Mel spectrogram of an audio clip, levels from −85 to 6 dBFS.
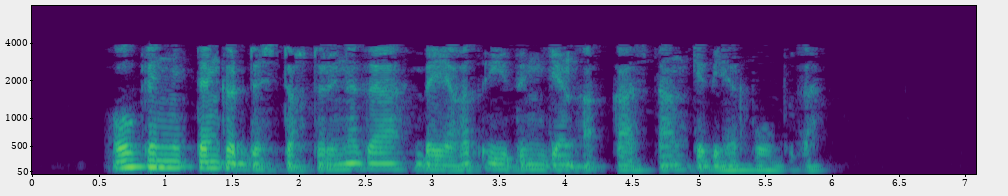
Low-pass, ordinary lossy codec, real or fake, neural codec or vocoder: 7.2 kHz; AAC, 16 kbps; real; none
